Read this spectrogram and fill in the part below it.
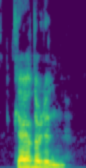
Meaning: plural of clair de lune
- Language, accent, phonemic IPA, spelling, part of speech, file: French, Canada, /klɛʁ də lyn/, clairs de lune, noun, LL-Q150 (fra)-clairs de lune.wav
